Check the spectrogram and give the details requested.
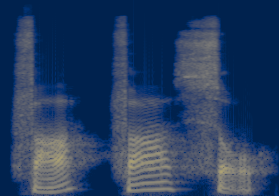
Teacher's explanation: Use the open ah sound, like hot and stop for the O.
